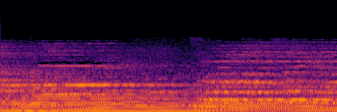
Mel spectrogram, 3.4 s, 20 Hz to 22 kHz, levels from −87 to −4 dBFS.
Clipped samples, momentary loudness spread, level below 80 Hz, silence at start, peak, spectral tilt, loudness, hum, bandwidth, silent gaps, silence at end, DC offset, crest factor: under 0.1%; 4 LU; -34 dBFS; 0 s; -14 dBFS; -12 dB/octave; -28 LUFS; none; 5.4 kHz; none; 0 s; under 0.1%; 12 dB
